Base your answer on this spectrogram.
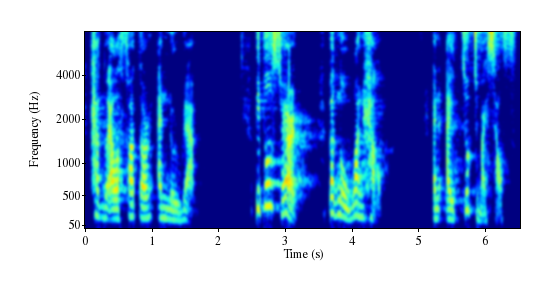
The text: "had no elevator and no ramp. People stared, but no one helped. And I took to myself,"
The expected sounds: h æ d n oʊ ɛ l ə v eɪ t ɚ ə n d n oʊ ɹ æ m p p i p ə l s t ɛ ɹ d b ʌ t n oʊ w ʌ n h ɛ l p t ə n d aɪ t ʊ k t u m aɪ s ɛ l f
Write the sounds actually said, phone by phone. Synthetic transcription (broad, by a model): h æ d n oʊ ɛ l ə f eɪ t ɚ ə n n oʊ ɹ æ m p p i p ə l s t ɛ ɹ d b ʌ t n oʊ w ʌ n h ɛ l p ə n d aɪ t ʊ k t u m aɪ s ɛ l f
